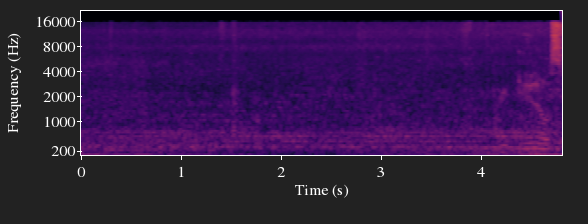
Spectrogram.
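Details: Vintage Sears Homart belt-drive window fan, 1/6 HP Craftsman motor, belt likely needing replacement, on high: even low drone with soft airy whoosh from the blades, no squeal or rattle; runs steadily.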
